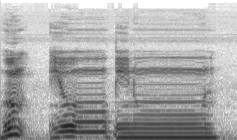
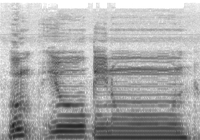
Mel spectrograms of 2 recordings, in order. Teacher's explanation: Cara membacanya dibaca panjang sampai dengan 6 harokat. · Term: mad arid lis sukun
